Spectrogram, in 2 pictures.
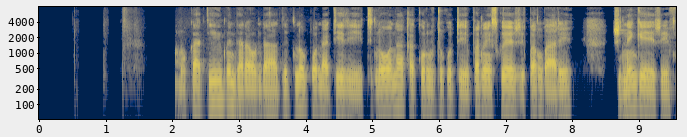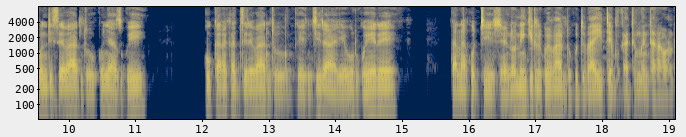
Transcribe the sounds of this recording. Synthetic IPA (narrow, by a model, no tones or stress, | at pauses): mukatimwe̞ndʱaɾaundad͡zetino̞po̞natiritino̞ːnakakuɾutukutipano̞iswe̞ʐikaŋɡwaɾe | ʐ̥ine̞ŋɡe̞ʐeifundise̞ʋantʰukuɲazwi | kukaɾakad͡ziɾeʋantʰuŋɡe̞nd͡ʒiɾaje̞urwe̞ɾe̞ | kanakutiʐino̞niŋɡirirweʋantʰukutiʋaite̞mukatimwe̞ndʱaɾaunda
